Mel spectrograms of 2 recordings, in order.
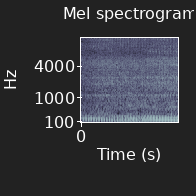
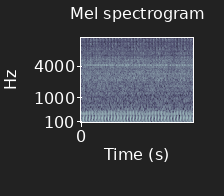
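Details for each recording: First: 1966 Sears Custom lawn tractor single-cylinder, about 50 years old, after carburetor and points ignition work: steady, even beat holding firm as load comes on, no misses or knocks, good power; normal under load, though it smokes and warped head gasket surface noted. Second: 1966 Sears Custom lawn tractor, first start, with choke: fast single-cylinder putter with an uneven hunting beat over a loud hiss; unsettled idle, something burning off, owner wonders if the block has a hole.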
